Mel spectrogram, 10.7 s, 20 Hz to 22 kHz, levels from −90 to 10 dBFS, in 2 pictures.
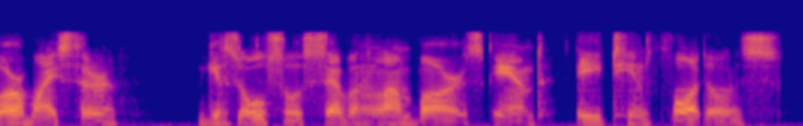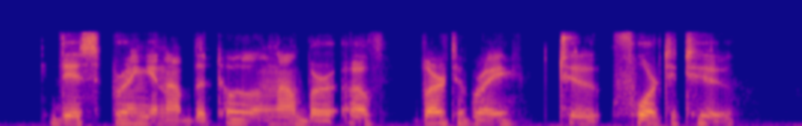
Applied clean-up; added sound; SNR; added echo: neural diffusion model UNIVERSE++.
